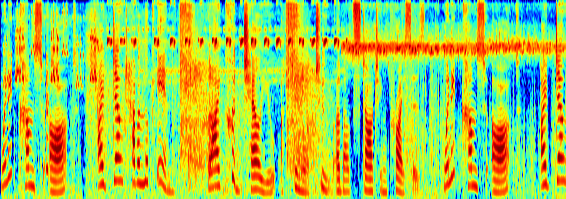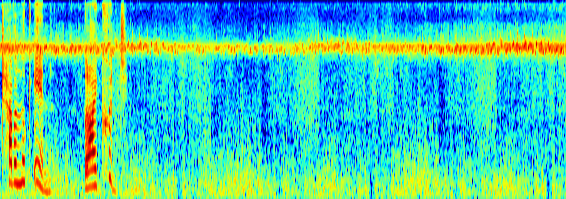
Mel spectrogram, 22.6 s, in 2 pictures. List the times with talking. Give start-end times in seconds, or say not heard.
0.0-1.4, 1.9-10.2, 10.8-13.8.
